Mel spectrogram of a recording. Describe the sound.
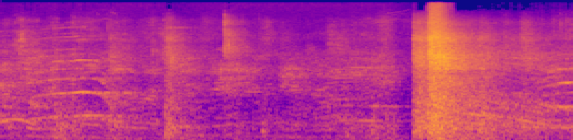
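A wrestler's body slams onto the ring mat during a professional wrestling match: one loud, sudden thud that cuts through steady background voices, with a smaller knock a little earlier.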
